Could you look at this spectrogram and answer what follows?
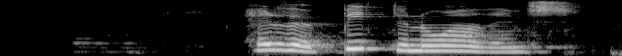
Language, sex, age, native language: Icelandic, female, 10, Icelandic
